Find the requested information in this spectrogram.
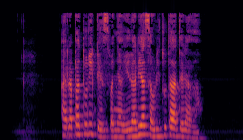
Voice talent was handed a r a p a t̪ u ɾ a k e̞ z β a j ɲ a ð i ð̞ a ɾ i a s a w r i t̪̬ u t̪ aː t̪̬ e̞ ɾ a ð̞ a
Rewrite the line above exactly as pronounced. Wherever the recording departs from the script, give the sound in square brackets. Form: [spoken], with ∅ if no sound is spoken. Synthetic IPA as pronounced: a r a p a t̪ u ɾ [i] k e̞ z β a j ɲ a [ɣ] i ð̞ a ɾ i a s a w [ɾ] i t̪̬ u t̪ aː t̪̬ e̞ ɾ a ð̞ a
